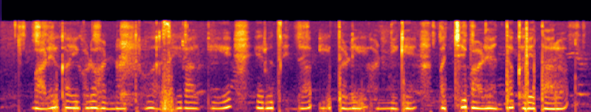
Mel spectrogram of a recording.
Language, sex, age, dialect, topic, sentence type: Kannada, female, 18-24, Dharwad Kannada, agriculture, statement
